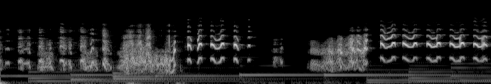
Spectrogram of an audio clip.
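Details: A Whimbrel in a migration-season lure recording from October 2020 gives quick runs of clear, whistled notes, about two per second, broken by harsher rasping bursts over a steady low electronic hum.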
